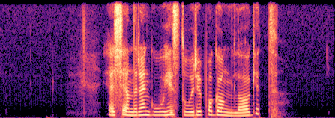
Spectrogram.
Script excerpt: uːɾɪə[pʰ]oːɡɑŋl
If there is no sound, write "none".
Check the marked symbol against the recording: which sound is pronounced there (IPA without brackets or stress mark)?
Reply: pʰ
